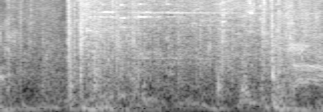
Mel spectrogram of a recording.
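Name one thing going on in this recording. Ice shatters with a sharp crash.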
